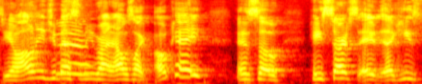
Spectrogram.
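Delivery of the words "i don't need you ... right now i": ordinary talk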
